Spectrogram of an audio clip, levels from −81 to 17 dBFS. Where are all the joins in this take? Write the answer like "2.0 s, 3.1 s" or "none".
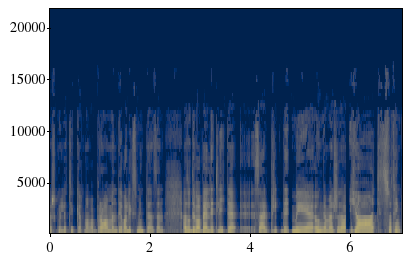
2.6 s, 4.8 s, 5.9 s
